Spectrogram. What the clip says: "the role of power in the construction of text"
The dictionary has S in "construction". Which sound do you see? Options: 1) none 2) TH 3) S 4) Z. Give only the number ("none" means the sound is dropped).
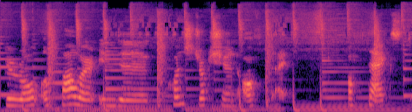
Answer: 3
